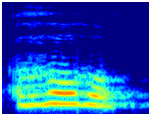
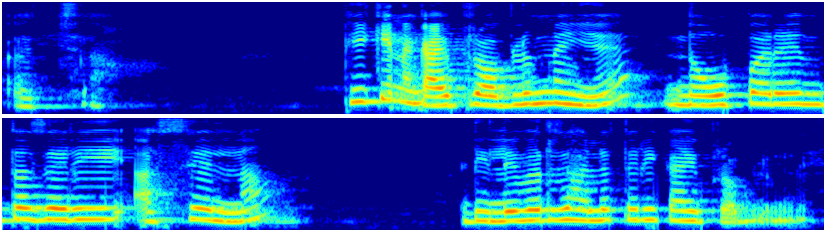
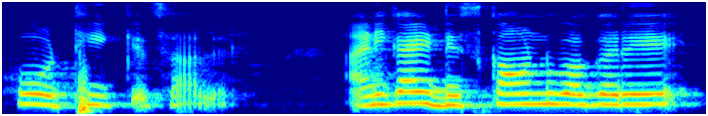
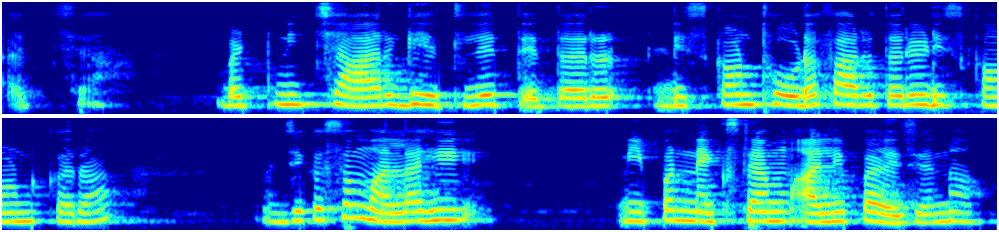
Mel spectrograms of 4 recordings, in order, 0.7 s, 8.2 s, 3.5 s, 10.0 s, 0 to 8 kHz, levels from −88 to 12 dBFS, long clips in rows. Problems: none marked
